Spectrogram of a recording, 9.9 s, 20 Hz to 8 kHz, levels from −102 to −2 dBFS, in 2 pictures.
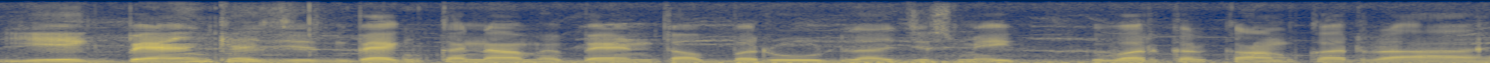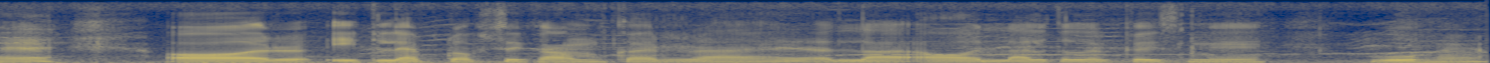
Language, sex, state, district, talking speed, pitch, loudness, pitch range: Hindi, male, Madhya Pradesh, Katni, 215 wpm, 150 Hz, -22 LUFS, 140-155 Hz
